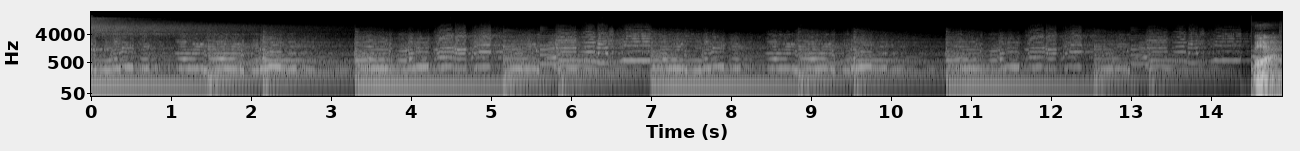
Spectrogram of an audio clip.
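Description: Closing section of an EDM track built in FL Studio: sustained piano chords with a lower-pitched vocal chop repeating over them in steady blocks, the full mix holding level before cutting off abruptly at the end.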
